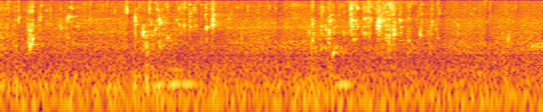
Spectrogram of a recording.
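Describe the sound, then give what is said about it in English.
A tap runs steadily into a sink while a young girl washes her hands, splashing and rubbing under the stream, a continuous watery rush with small irregular splatters and no voices. “Go and wash your hands.”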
